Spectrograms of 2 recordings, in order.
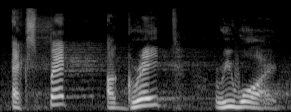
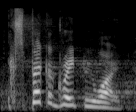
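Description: First: "expect a great reward" drawn out slow and low; slow emphasis. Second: Said in the usual way. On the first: Shown as a demonstration. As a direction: lean into "great reward", slowly and deep.

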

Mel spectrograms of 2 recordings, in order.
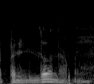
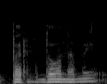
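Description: First: "perdóname" con L, "peldóname"; L en vez de R. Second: Said in the usual way. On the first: Shown as a demonstration. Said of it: "decía perdóname". ("perdóname" con ele en lugar de erre) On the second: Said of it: "En vez de decir perdóname".

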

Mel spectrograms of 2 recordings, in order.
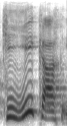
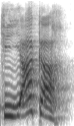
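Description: First: Yikach opening on an i; yi- reading. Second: Yakach opening on an a, pitched higher; ya- reading. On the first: Teacher rejects a reading for Kiddushin, Yikach as YEE-kach. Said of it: "not Ki Yikach". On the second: Teacher proposes Kiddushin drasha, Yakach as YAH-kach, raised pitch. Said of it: "but Ki Yakach". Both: Shown as a demonstration.

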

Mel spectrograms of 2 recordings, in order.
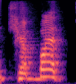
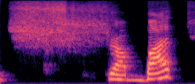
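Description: First: SHABBAT with a hard ch, "Chabat"; wrong ch Shabbat. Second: SHABBAT with a very long shushing sh; correct sh Shabbat. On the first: Teacher mimicking those who can't say shin, ch sound. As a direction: start "Shabbat" with ch as in church. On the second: Teacher demonstrating the Hebrew shin, drawn-out sh. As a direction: stretch the "Shhh" opening "Shabbat". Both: Shown as a demonstration. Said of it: "Eso no existe en hebreo".

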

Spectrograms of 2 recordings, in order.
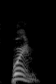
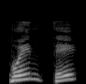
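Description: First: "puent" sin la e final, cortado; wrong puent. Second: "puente" lento, con la e final clara; correct puente. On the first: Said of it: "no decimos puent". ("puent" mutilado, sin e) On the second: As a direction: alarga "puente" marcando la e final. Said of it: "y no decimos puent". ("puente" pausado con la e final) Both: Shown as a demonstration.

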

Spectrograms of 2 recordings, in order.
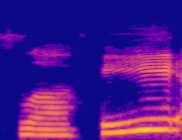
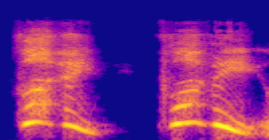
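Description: First: Imitated creepy deadpan, questioning lift. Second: High, loud cry of a name; imitated yelling. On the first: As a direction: say it like an eerie sleepwalker, no shouting. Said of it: "in the creepiest way". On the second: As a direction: call out like the panicked sleepwalking cousin. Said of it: "is yelling Fluffy".

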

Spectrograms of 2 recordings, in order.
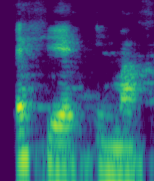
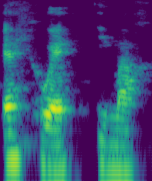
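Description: First: Careful Hebrew reading of "Ehye imach", y sound in Ehye; Hebrew pronunciation. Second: "Ehwe imach" slowly, with a w sound in Ehwe; slow deliberate reading of "Ehwe imach"; older Hebrew pronunciation. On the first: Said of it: "ibalik natin siya dun sa Hebrew na word". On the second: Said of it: "gamitin pa natin yung mas lumang version". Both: Shown as a demonstration.

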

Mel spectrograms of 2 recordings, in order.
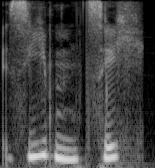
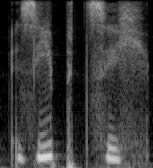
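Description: First: Siebzig said as "sieben-zig" with full sieben; wrong pronunciation. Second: Siebzig said short as "sieb-zig"; correct pronunciation. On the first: Teacher showing learner the mistake, siebzig as "siebenzig". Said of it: "Es heißt nicht siebzig". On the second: Teacher showing learner the correct short siebzig. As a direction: say siebzig short with a p sound, the right way. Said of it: "sondern siebzig". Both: Shown as a demonstration.

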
